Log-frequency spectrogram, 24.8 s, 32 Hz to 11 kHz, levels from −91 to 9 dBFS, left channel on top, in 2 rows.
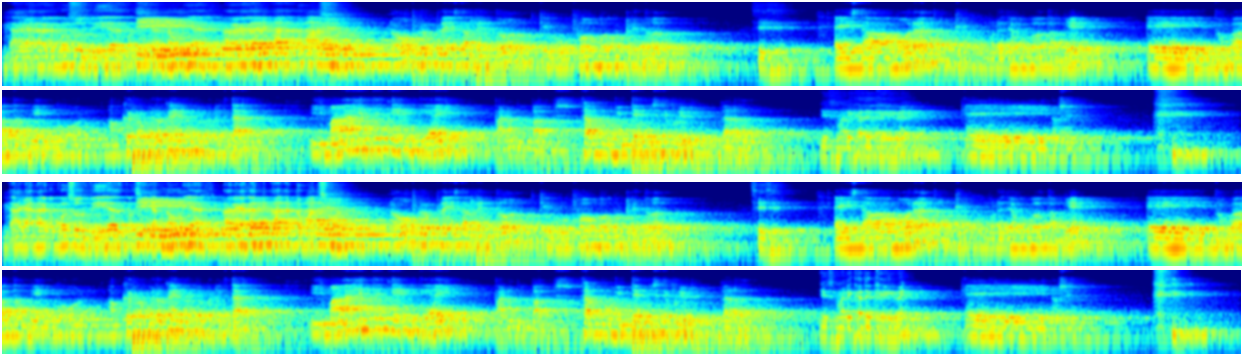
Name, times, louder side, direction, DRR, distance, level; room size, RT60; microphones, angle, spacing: voice 1, 0.1-3.4 7.6-7.8 20.6-21.5 23.9-24.2, right 2 dB, 75° right, 1 dB, 1.3 m, -24 dB
voice 2, 0.8-1.9 2.2-3.4 3.8-6.7 8.3-9.3 9.5-10.8 11.4-14.9 15.5-16.9 17.3-19.8 22.0-23.1, equal, ahead, -4 dB, 1.5 m, -22 dB
11.5 x 7.7 x 3.9 m, 2.1 s
head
